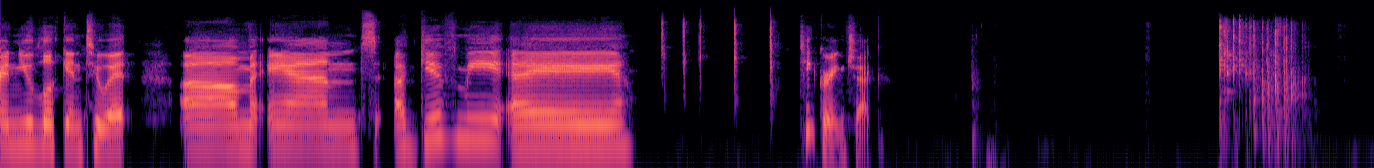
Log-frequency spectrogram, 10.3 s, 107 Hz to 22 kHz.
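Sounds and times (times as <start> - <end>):
speech: 0.0 - 4.8, 6.0 - 6.6
dice tumbling through a castle-shaped dice tower: 9.2 - 9.9.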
